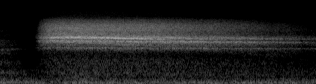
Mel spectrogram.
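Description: A single long "shh" exhalation during a guided breathing exercise, a soft breathy hiss that starts abruptly and fades slowly over about three seconds.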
